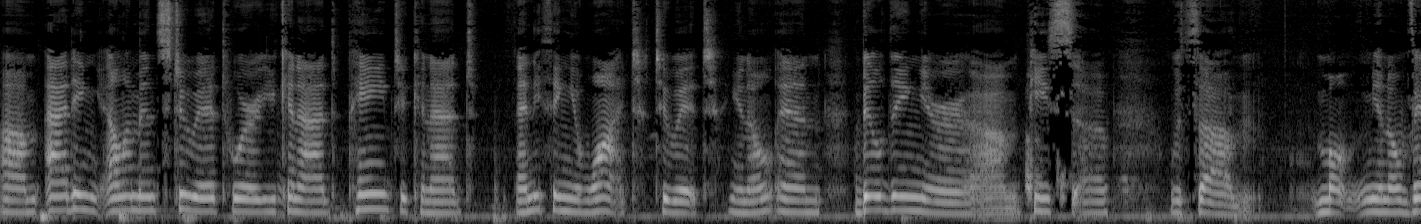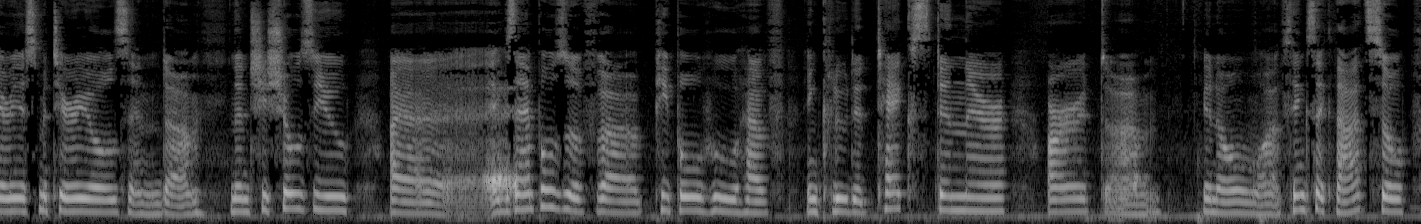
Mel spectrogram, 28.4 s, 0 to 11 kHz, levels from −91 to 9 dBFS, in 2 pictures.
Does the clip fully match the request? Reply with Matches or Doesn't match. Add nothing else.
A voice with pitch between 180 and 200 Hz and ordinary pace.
Doesn't match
